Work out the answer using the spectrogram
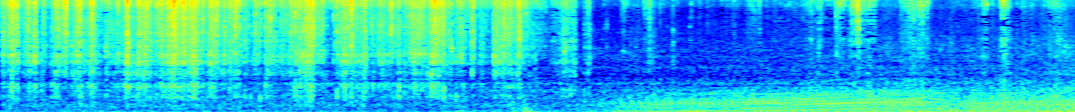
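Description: Car accelerating, heard from inside the cabin: about six seconds in, the engine note rises in pitch and grows louder, then holds steady. Before that there is light rustling and clicking over low road noise.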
